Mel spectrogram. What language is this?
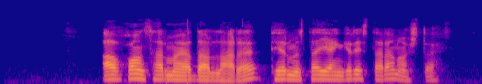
Uzbek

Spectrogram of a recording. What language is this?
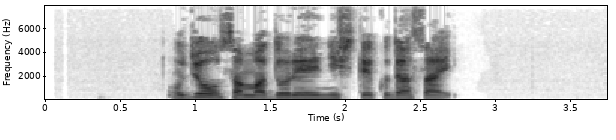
Japanese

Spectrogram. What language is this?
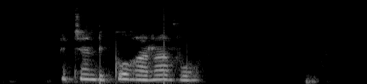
Kabyle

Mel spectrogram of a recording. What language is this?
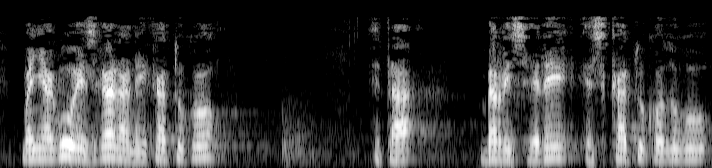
Basque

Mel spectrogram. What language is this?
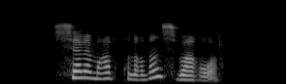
Kabyle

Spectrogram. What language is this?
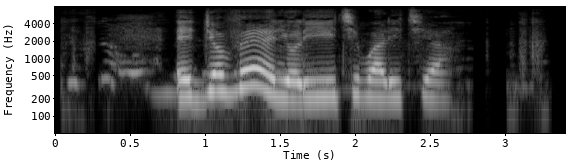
Ganda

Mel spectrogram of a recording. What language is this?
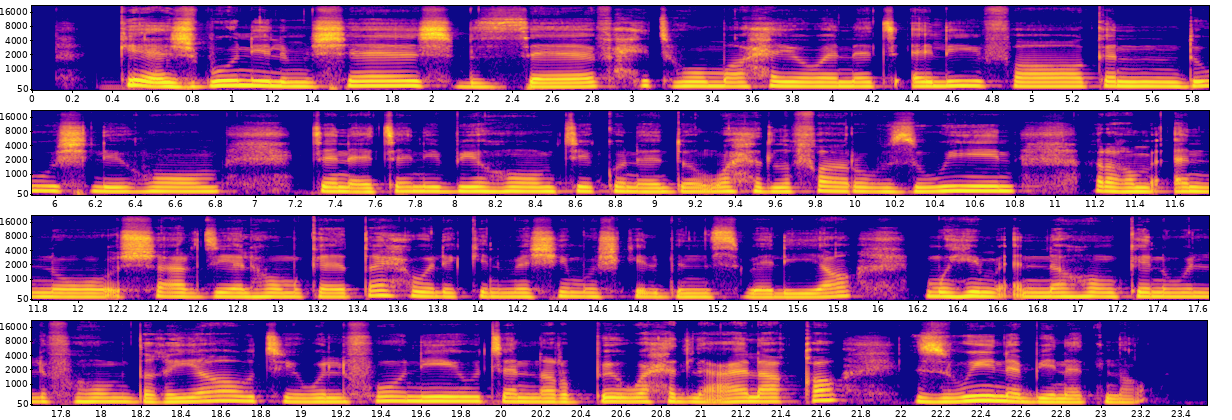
Moroccan Arabic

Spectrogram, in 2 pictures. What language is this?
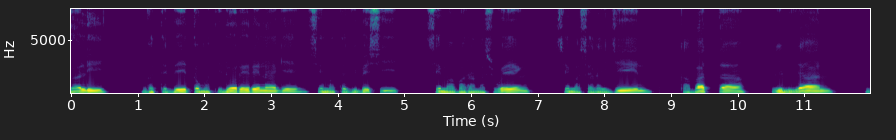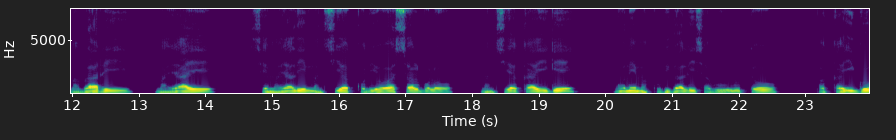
Tidore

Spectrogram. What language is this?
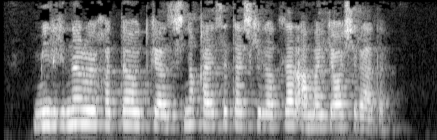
Uzbek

